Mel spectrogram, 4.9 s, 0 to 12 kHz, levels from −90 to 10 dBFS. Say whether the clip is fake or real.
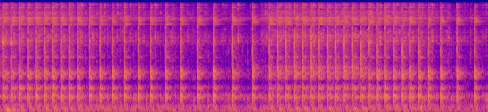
real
